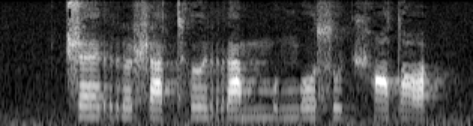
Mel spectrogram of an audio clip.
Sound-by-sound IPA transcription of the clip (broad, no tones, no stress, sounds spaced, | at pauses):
ʈ͡ʂ ɛ r ɵ ʂ a tʰ ɵ r a mː u ŋ o s u t͡ʃʰ u dˤ œ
